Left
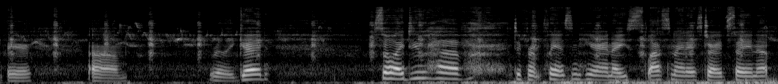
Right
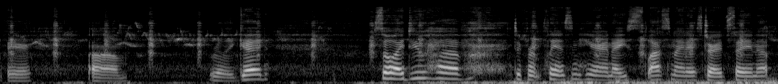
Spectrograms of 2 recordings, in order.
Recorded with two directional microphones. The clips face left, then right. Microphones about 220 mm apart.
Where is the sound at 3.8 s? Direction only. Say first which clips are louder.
Even; centre (ahead or behind).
